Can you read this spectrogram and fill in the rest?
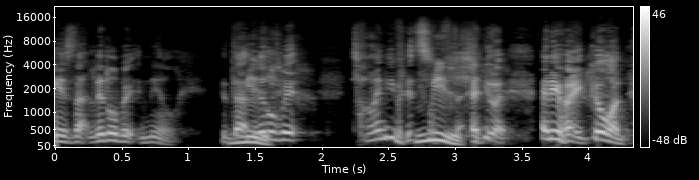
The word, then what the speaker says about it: Milch: how I should pronounce his name. – Right. – Was it Milch or Milch or Milk? And me and my producer, we went backwards and forwards for the length, 600 pages. Is it Milch, Milch or Milk? And Milch. and it just went, because generally the German pronunciations... Milch. They're all right, but it's just one name. And I think we ended up calling him Milk. – I've always called him Erhard Milk.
